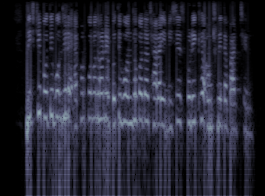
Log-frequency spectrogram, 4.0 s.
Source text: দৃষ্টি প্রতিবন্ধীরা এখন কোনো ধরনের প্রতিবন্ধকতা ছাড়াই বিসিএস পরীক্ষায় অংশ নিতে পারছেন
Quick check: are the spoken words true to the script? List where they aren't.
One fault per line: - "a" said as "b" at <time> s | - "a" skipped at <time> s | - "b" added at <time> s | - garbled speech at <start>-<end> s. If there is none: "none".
none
